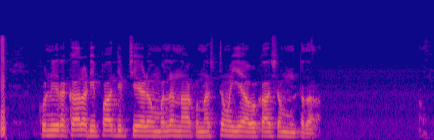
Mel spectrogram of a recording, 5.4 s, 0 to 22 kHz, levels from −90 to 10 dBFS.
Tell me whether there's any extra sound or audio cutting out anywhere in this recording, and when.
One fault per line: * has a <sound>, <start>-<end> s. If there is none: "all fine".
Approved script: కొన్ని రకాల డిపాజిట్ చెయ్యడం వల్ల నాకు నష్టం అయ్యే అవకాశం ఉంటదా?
all fine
